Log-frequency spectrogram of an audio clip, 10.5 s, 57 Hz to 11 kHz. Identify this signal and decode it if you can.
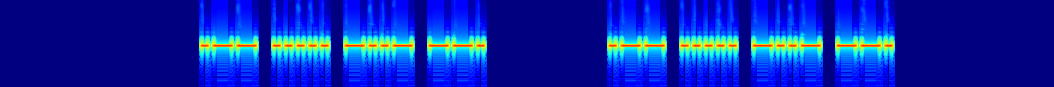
Morse code, heard as a keyed tone, about 20 wpm, 700 Hz. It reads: W5XG W5XG
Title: USA Call Signs - 4 Characters - Repeated 2x - 20wpm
